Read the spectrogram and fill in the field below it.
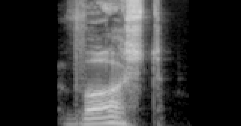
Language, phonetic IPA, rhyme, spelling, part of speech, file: German, [vʊʁst], -ʊʁst, wurst, adjective / verb, De-wurst.ogg
- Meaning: anyway, anyhow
